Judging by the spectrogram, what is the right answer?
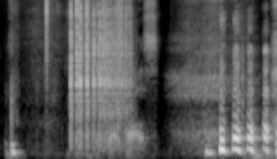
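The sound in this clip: Dice roll and clatter across a table during a tabletop game, with a scattered rattle early on and then a rapid run of several sharp bouncing clicks at the end.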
